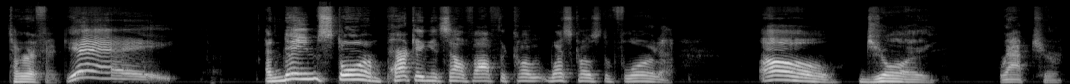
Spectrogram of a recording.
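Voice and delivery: mock celebration, sinking to a deadpan finish; sarcastic cheer. Real, not acted. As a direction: fake delight at bad news, high drawn-out yay. Sarcastic cheer at approaching storm.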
